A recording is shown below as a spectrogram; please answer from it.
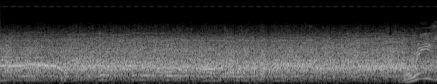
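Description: Distant, steady stadium crowd noise and applause at a 1983 Thanksgiving NFL game between the St. Louis Cardinals and Dallas Cowboys, a continuous broad roar running under the whole stretch.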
